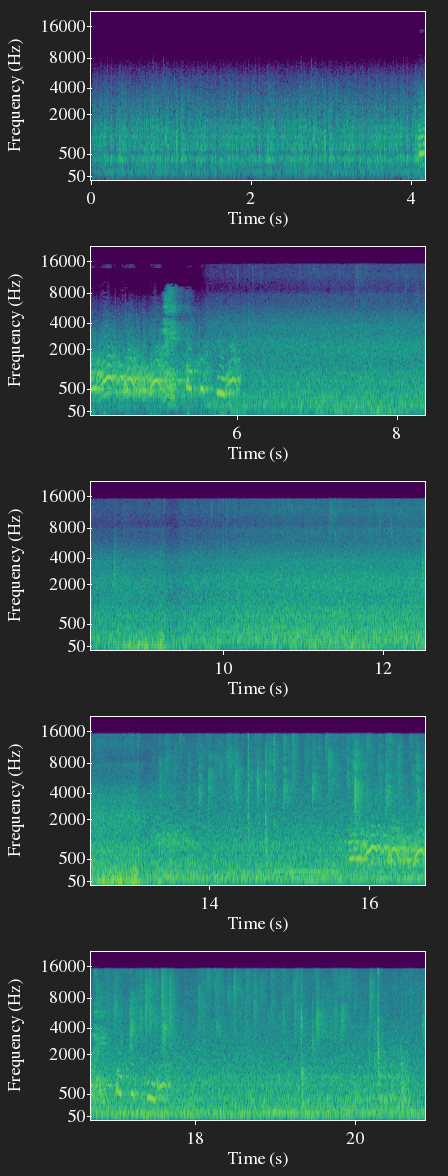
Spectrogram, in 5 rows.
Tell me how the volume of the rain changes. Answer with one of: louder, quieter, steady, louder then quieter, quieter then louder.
louder.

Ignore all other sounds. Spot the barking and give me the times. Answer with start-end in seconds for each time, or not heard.
4.0-6.0, 15.7-17.7.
